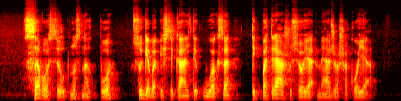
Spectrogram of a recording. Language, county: Lithuanian, Marijampolė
